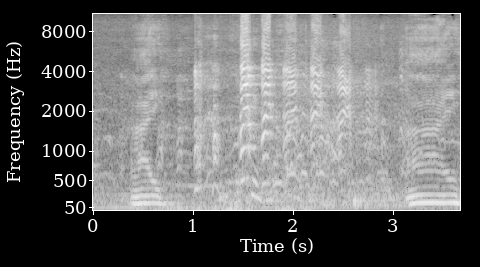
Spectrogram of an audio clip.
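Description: A young woman laughs loudly over an online call.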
